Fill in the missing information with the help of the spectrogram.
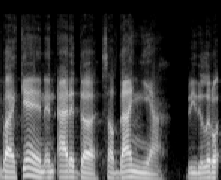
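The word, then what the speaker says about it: Saldaña: Zoe Saldana, for example. That's how you pronounce her name, Saldana.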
